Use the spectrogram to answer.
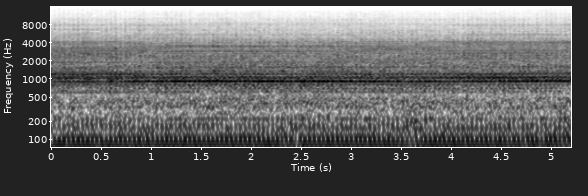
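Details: Lawn mower engine after carburetor repair, fuel turned back on and bowl filled: steady low thrum at idle, firing evenly with no stumbles or misses; running normally.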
